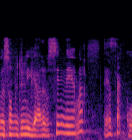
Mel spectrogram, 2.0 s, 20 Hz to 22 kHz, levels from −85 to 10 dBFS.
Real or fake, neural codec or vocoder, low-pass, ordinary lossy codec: fake; codec, 16 kHz, 16 kbps, FreqCodec, smaller model; 7.2 kHz; none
